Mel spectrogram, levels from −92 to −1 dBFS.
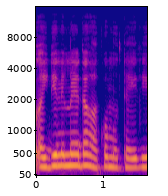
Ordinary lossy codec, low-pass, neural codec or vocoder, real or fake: none; 14.4 kHz; codec, 44.1 kHz, 3.4 kbps, Pupu-Codec; fake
